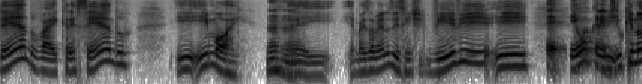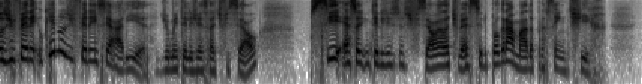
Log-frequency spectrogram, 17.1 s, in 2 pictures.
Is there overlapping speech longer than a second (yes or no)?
no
